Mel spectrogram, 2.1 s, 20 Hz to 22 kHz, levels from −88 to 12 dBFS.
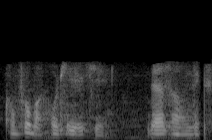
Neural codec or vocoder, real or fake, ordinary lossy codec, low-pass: codec, 16 kHz in and 24 kHz out, 1.1 kbps, FireRedTTS-2 codec; fake; MP3, 24 kbps; 3.6 kHz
